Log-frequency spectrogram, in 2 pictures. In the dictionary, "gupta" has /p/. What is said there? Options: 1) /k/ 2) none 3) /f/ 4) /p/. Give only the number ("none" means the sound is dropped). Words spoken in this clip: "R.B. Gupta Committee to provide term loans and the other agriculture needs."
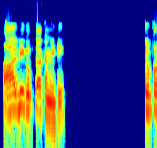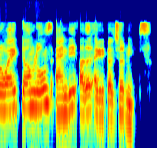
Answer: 4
